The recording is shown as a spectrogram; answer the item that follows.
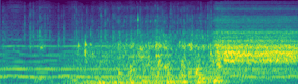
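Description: Background music with sustained steady tones. In the second half a rush of noise swells and is loudest near the end.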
